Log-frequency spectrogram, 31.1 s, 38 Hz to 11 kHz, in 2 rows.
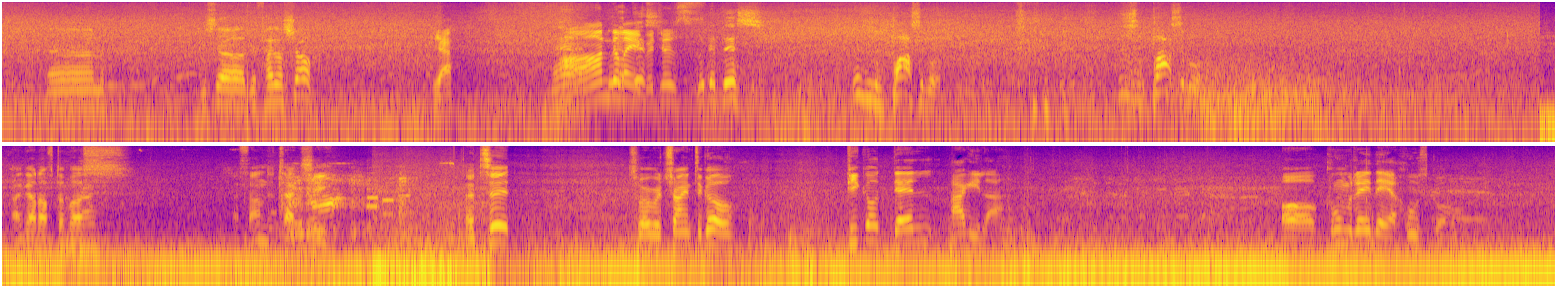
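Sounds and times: heavy rain pouring: 0:00.0 - 0:17.5, 0:18.3 - 0:31.0
low rumble: 0:15.3 - 0:31.0.

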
